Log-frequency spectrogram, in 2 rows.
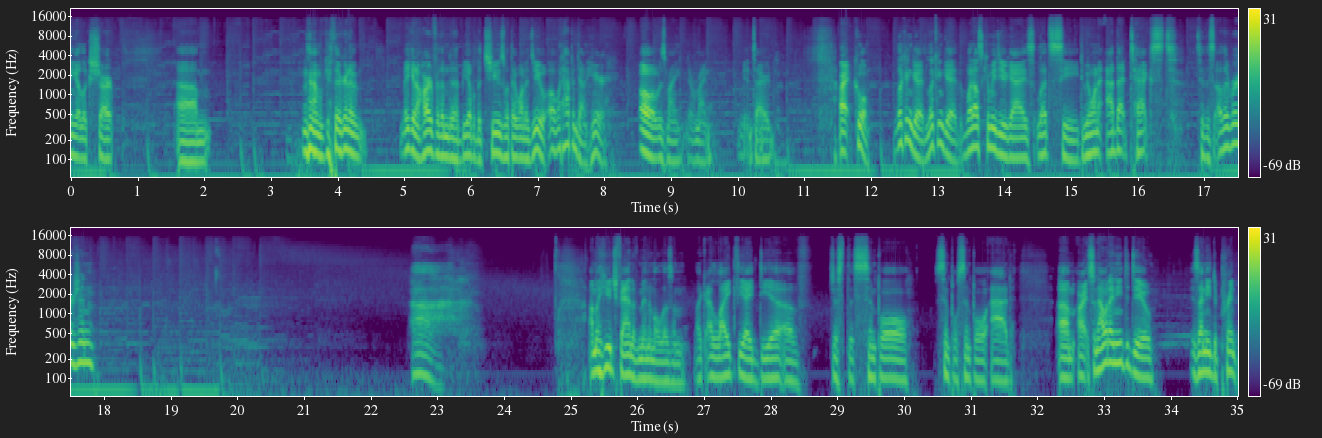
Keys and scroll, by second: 5.7 super+s, 15.2 space, 17.9 space, 20.4 space, 25.8-28.1 typing, 31.1-34.6 typing.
